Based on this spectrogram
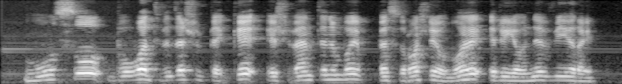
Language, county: Lithuanian, Kaunas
